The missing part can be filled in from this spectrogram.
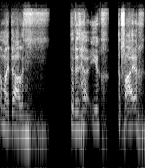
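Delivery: worried, fretful, doting, coddling fussing tone. Voicing a character fussing over someone who got burned: fussing over someone. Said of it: "Yagura's just fussing over Robert".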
